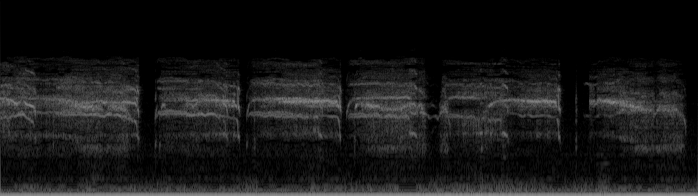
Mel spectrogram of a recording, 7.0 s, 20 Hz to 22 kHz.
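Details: On the nest ledge of a water tower in Axel, Netherlands, 5 February 2018, mating peregrine falcons give rhythmic rasping cries, about six drawn-out calls, each broken by a short gap, with low hum throughout.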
